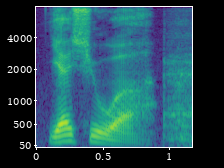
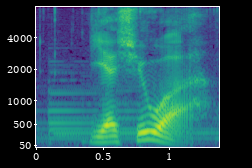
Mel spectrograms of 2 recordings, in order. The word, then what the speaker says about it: Yeshua: the right side of the sheen of Yeshua the sheen makes the sh sound at the end of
